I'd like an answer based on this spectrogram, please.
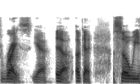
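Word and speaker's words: Reis: Yvonne Rice? Oh, Steve, we pronounced it right once, didn't we? It's Rice, yeah.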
